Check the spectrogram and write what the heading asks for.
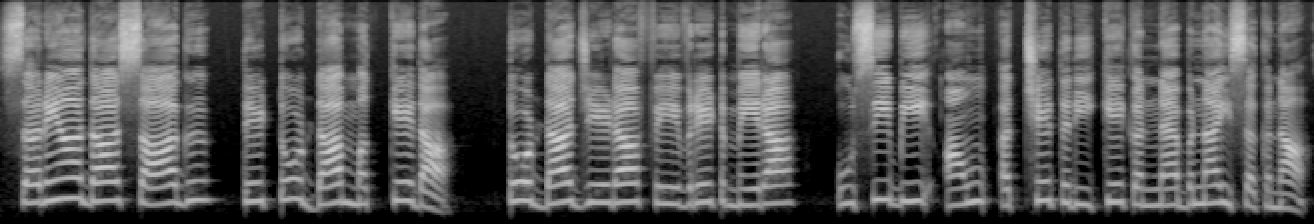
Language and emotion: Dogri, neutral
